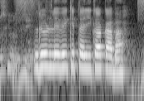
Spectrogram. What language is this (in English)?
Bhojpuri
